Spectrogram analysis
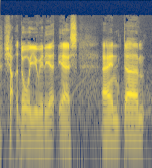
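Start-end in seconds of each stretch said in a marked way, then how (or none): none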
